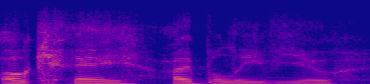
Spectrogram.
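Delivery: resigned, sighing delivery. Voicing Cutter, who gives in to the other player: sighing. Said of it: "Cutter sighs and says".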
